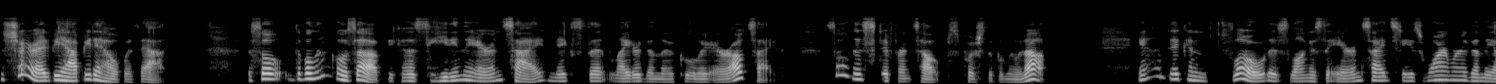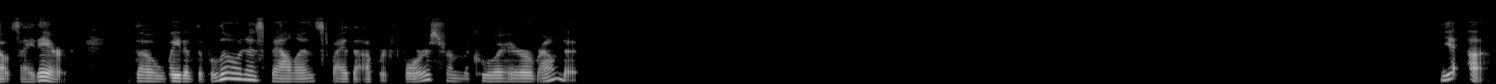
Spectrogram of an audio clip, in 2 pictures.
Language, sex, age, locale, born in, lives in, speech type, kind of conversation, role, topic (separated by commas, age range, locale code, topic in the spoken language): English, female, 45-49, en-US, United States, United States, read, expert-assistant, expert, How does a hot air balloon rise and float?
